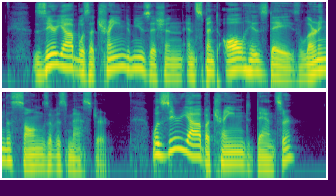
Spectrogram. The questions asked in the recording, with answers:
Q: Was Ziryab a trained dancer?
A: No, Ziryab wasn't a trained dancer.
